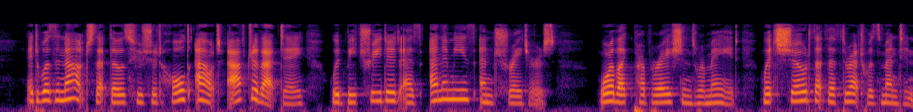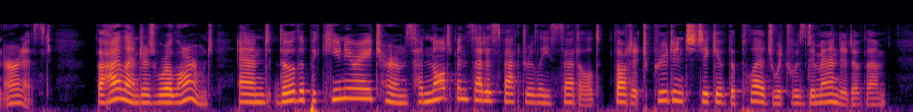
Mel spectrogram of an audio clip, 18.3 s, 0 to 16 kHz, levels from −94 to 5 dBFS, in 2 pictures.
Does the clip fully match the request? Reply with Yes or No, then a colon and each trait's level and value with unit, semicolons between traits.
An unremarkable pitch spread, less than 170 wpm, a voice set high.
No: average, 3.8 semitones; average, 190 wpm; high, 230 Hz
